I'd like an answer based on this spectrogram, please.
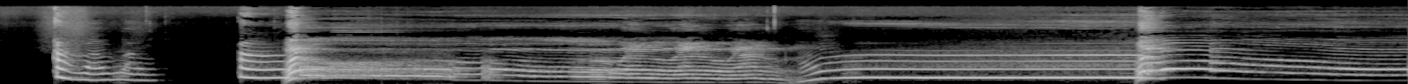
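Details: Siberian Husky howling: a short opening howl, a pause, then a long sustained howl that wavers and dips before settling into a steady, level tone, ending with a slightly lower falling note.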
